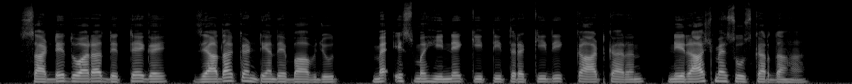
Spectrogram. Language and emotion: Punjabi, sad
